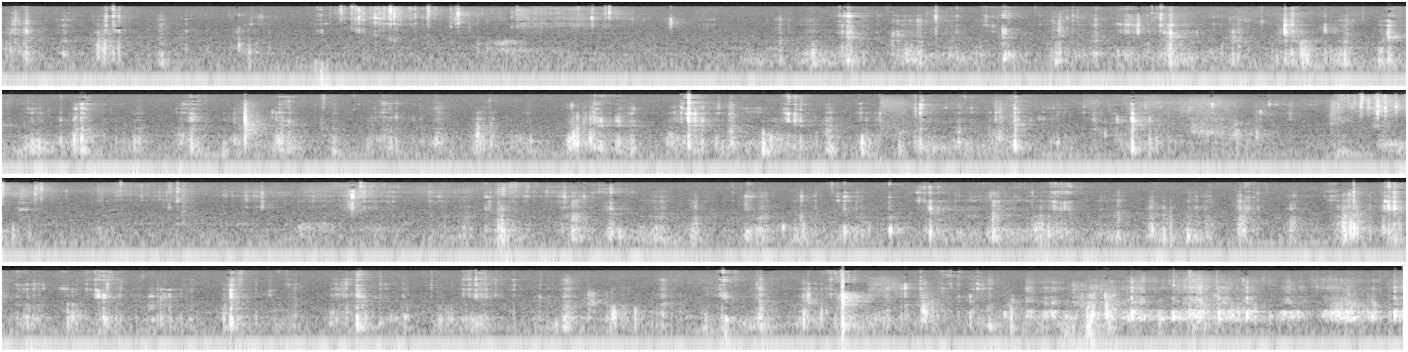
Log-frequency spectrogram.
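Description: Close-miked mouth sounds of a person biting and chewing soft, cream-filled roll cake: many small, irregular wet clicks and smacks. Near the end comes a steadier sound of sipping an iced drink through a straw.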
